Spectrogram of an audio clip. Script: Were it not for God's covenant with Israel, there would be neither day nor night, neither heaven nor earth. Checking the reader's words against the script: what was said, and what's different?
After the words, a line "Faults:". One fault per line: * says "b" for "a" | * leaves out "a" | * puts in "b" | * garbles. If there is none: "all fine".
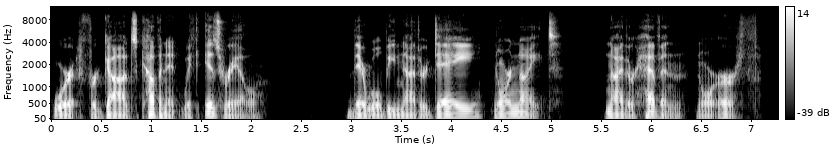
Were it for God's covenant with Israel, there will be neither day nor night, neither heaven nor earth.
Faults:
* leaves out "not"
* says "will" for "would"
